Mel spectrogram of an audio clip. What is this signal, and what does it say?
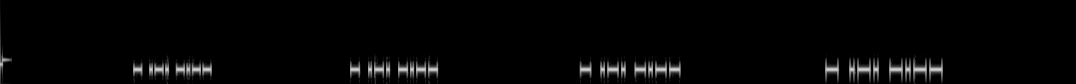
Morse code, heard as a keyed tone, about 40 wpm, 700 Hz. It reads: TRY TRY TRY TRY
